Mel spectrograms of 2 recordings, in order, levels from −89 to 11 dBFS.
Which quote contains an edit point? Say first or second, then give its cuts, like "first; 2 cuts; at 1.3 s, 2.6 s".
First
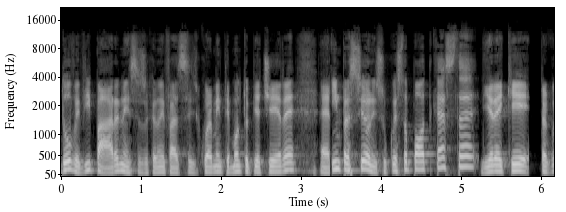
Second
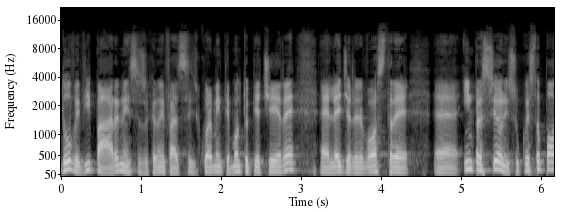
first; 2 cuts; at 3.4 s, 5.2 s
